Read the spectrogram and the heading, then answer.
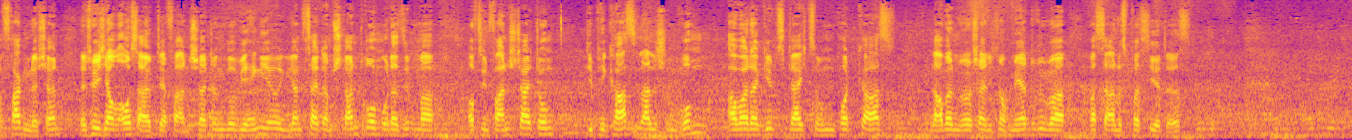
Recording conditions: busy venue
